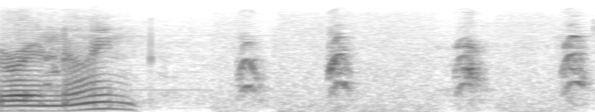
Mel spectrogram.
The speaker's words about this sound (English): Oh, it's a dog. Yeah. Okay, well, that was delightful.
